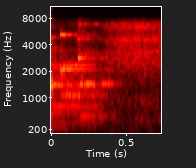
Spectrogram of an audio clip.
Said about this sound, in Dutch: Dat is een telefoon. Dat is een telefoontje, dat is echt live.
